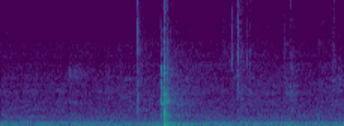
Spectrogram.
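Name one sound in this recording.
A glue gun is set down on a table with a knock.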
